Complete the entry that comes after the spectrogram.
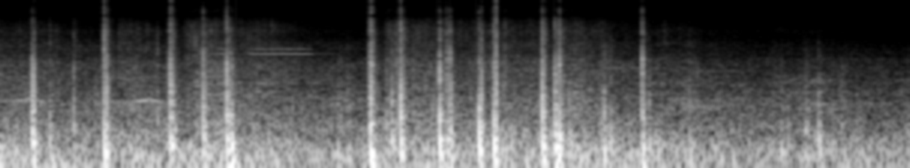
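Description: Fireworks going off in quick, irregular bangs over a low rumble, thinning out after about four seconds.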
